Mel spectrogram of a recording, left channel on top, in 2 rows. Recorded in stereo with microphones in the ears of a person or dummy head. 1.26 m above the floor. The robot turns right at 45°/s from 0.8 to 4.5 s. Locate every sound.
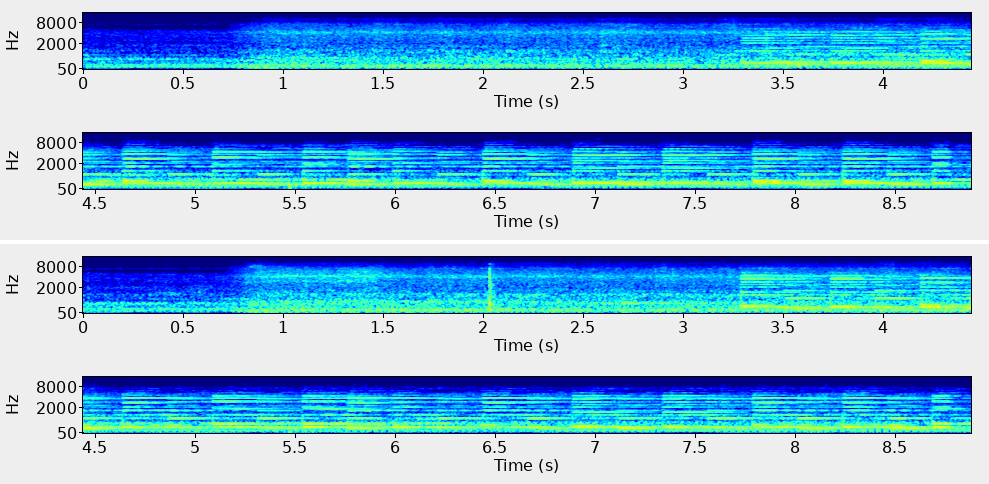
3.3 s a ringtone: 50° right, 1.2 m; by 8.8 s 5° left, 1.2 m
